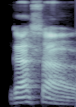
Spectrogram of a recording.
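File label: "gasar", Malay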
